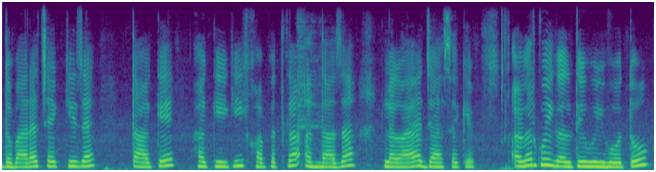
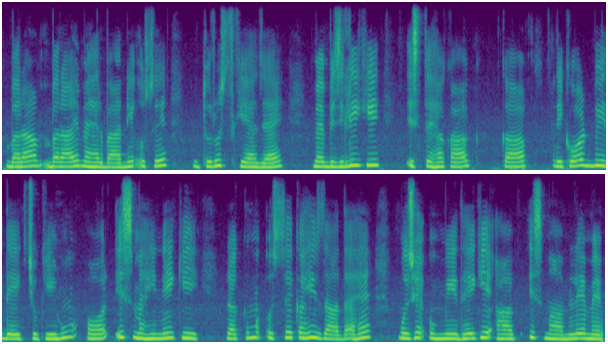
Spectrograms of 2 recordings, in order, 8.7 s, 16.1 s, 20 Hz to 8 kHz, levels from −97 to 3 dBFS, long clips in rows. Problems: constant background noise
